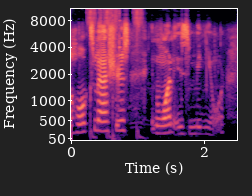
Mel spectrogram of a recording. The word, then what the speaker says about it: Mjolnir: One is the Hulk Smashers, and one is Minyor. It's pronounced Minyor, not Minyor.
